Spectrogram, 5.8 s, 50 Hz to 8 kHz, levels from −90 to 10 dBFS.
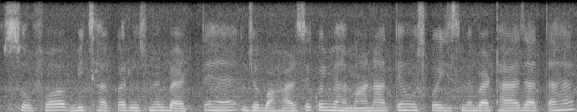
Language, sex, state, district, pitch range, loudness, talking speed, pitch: Hindi, female, Chhattisgarh, Raipur, 185-205 Hz, -15 LUFS, 175 wpm, 195 Hz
